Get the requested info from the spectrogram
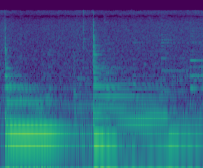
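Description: Single notes plucked on a guitar as part of a simple riff: two notes about a second apart, the second lower, each left to ring out.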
